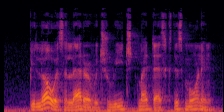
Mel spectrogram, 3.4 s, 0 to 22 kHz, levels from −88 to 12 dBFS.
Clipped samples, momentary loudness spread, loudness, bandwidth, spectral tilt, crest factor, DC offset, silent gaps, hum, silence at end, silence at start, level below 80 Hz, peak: under 0.1%; 8 LU; -24 LUFS; 15.5 kHz; -6 dB/octave; 16 dB; under 0.1%; none; none; 0 s; 0.05 s; -38 dBFS; -6 dBFS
